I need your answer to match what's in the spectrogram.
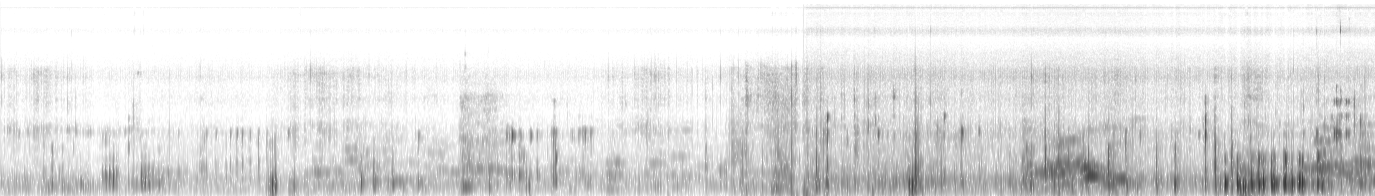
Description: okay so I was at the hospital for an upset stomach and I caught some really good tummy grawls so I recorded this audio once the nurse left for another patient / I am feeling better now 😊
